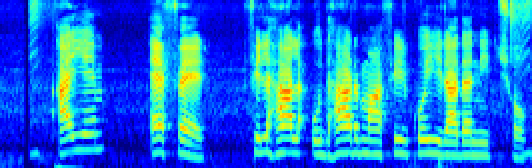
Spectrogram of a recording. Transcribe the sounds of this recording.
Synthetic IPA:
ajem | efʰeɾ | fʰilɦalud̪ʱaɾmãfʰiɾkoiɾad̪anit̪ːʃʰo

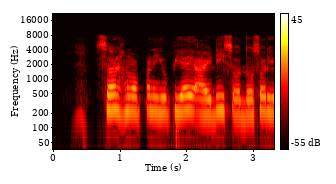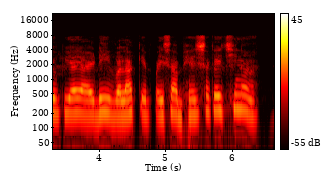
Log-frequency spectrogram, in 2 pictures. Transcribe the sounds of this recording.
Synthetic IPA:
səɾɦəməpənjupijajaɪɖisə̃d̪osəɾjupijaiaɪɖiʋəlakepəɪsabʱed͡ʒsəkɛt͡ʃʰina

